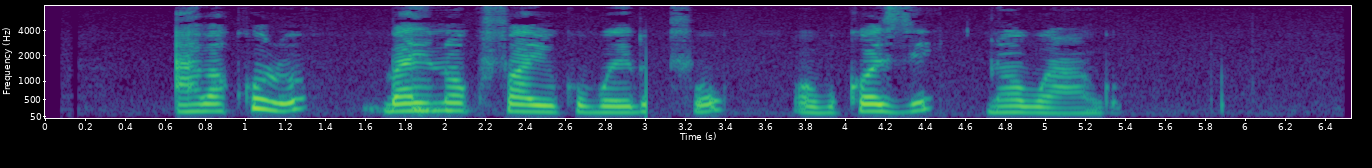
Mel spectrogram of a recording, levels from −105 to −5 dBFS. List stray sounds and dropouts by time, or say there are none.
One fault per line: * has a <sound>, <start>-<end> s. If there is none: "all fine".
* has a dropout, 3.0-3.1 s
